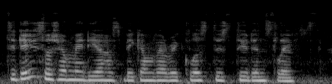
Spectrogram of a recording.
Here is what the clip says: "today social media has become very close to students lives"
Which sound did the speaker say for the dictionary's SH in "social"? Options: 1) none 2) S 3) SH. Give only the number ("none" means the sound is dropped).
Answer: 3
